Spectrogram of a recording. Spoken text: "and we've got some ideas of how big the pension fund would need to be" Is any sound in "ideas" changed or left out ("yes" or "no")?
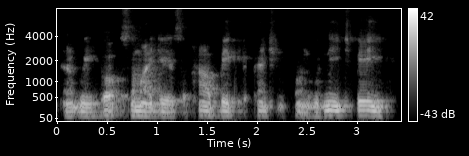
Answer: no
